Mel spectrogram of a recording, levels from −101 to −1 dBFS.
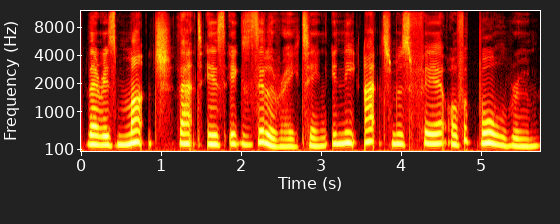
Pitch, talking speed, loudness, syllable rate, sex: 215 Hz, 135 wpm, -16 LUFS, 3.9 syllables/s, female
